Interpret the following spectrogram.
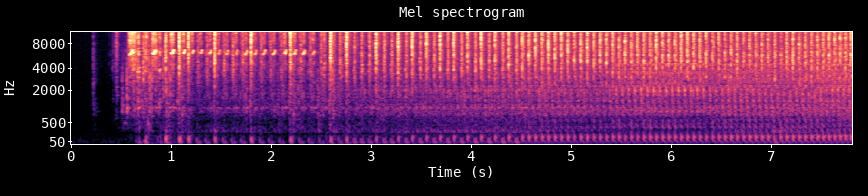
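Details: Old rusty Tecumseh 10 hp HM100 single-cylinder, after replacing a rust-filled knock-off carburetor with a genuine Tecumseh one and correcting the governor linkage: fires right up to a steady, even thump about four beats per second, running clean.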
